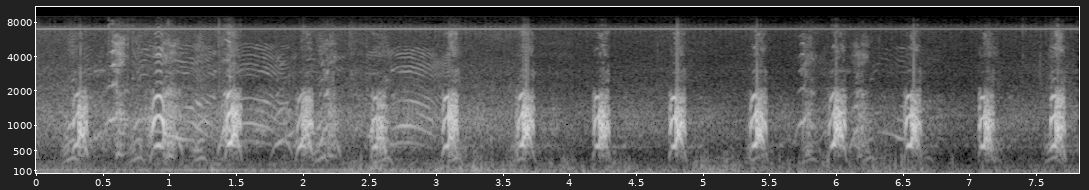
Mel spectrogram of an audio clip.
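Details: Zhelya, a dog in guard training, barks steadily: about fourteen sharp, mid-pitched barks at a fairly even pace of nearly two per second, with faint talking and rustle underneath at the start.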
